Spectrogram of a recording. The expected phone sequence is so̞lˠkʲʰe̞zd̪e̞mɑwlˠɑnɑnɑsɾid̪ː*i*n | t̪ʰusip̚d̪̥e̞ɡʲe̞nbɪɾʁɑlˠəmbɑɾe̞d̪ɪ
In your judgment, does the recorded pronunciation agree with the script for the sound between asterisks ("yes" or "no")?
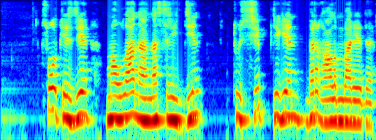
yes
